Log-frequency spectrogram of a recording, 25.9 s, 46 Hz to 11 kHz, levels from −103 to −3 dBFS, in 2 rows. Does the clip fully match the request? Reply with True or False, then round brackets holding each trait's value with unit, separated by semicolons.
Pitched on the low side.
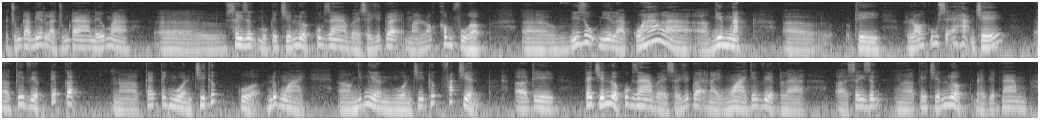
True (115 Hz)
